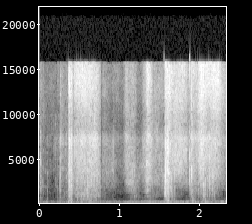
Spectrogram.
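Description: A folded sheet of paper being opened and handled, giving a few short crinkles and rustles.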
